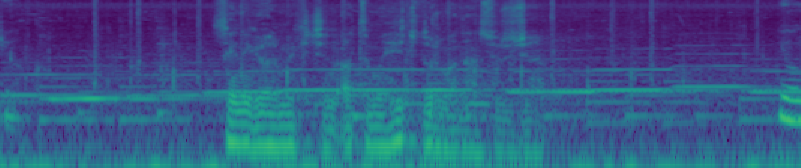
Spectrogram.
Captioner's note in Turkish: Ertuğrul iç ses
